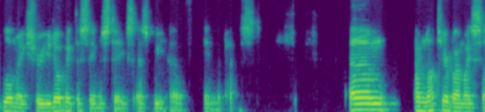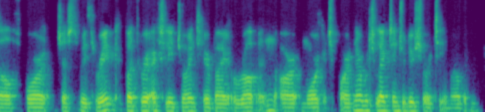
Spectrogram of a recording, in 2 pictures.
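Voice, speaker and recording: A man's voice: fairly low pitch, creaky, a little mellow, poor audio. A young man hosting a webinar, casual and hesitant with frequent fillers. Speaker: webinar host. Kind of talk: webinar presentation.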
